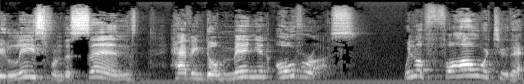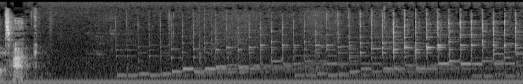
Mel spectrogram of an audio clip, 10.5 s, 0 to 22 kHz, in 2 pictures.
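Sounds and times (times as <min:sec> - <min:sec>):
speech: 0:00.0 - 0:05.7
mobile phone ringtone with bright stepping electronic melody: 0:06.4 - 0:10.4.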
